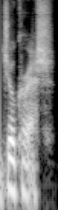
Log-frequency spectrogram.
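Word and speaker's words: Gyökeres: So, they're saying that the G is pronounced more like a DJ, like a J, and then the S is a sh. So, that's why I'm going with Joe Caresh.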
